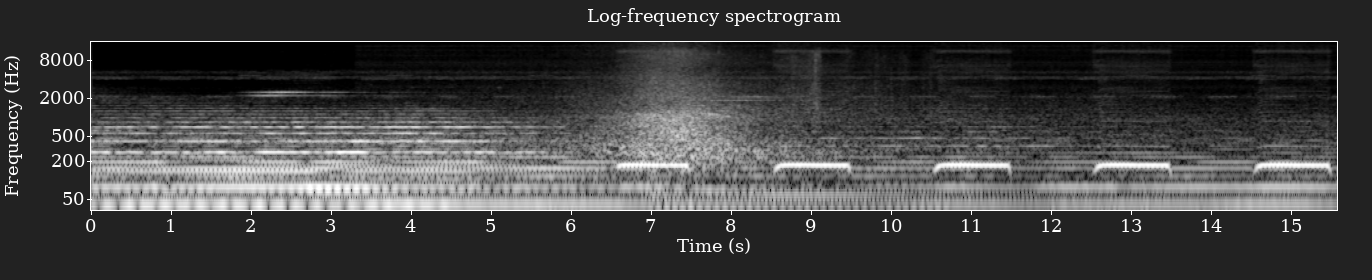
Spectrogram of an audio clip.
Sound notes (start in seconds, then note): 0.3 insects chirping; 6.4 car whooshing; 9.1 phone buzzing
